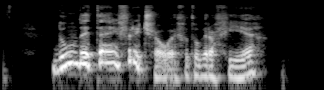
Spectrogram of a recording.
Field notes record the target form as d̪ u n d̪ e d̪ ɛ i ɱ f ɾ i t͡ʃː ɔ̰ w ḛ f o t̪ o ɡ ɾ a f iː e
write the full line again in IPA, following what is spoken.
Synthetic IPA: d̪ u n d̪ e t̪ ɛ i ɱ f ɾ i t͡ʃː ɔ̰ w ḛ f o t̪ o ɡ ɾ a f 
